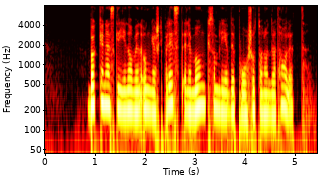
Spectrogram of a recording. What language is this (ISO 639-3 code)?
swe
